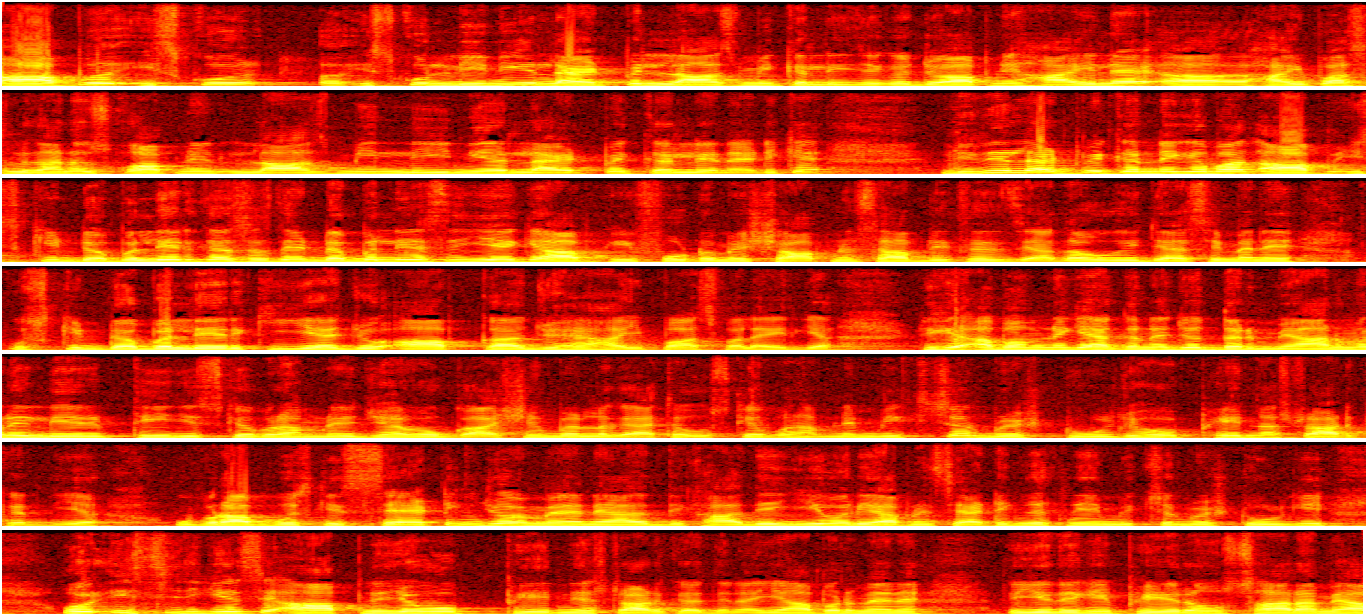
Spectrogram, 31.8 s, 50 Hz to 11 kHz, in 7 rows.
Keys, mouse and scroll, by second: 4.6-5.0 ctrl+alt+scroll up 1, 5.3-6.2 ctrl+alt+scroll up 4, 9.5 click, 10.2-10.5 alt+scroll up 1, 10.7 alt+scroll up 1, 11.5 right click, 12.6 click, 13.8-14.2 alt+scroll down 1, 14.2-14.7 alt+scroll up 2, 18.6 [, 19.2 click, 20.7-23.4 typing, 20.8 click, 21.8 click, 22.8 click, 24.4 click, 25.7 ], 26.0 click, 29.6-31.8 typing, 30.3 click, 30.5 click, 30.9 click, 31.2 click, 31.4 click, 31.7-31.8 ctrl+alt+scroll up 2.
